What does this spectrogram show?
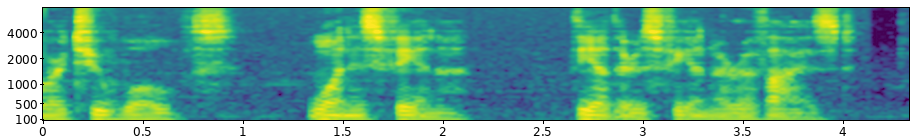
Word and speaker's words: Fianna: Yeah, the Fianna, also known as the Fianna or other pronunciations. Not the Fiona, which is No. Similar origins, though, etymologically, which is kind of cool.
